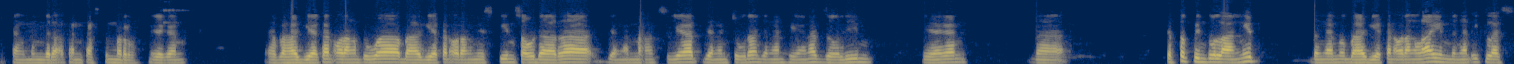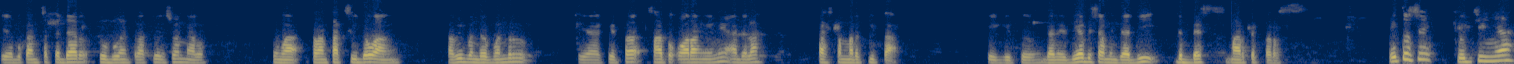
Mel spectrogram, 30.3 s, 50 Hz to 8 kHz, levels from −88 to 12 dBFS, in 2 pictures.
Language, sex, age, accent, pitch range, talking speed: Indonesian, male, 20-39, native, 140-170 Hz, 125 wpm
